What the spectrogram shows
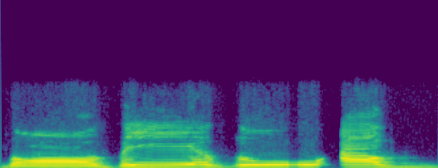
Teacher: Jadi dho itu ada matobi'i, ada alifnya, dibaca panjang.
